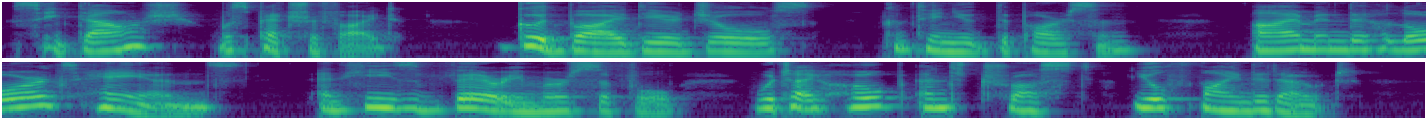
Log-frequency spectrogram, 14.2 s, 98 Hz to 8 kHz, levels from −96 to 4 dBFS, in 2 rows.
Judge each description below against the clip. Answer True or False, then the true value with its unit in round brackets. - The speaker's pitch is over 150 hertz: True (190 Hz)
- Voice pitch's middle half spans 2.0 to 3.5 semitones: False (4.4 semitones)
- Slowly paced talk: True (120 wpm)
